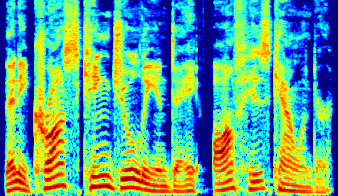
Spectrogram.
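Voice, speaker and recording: A man's voice: mid-range voice, very animated, a little slow, fairly bright tone, dry recording, studio quality. A man reading a scripted children's story as its narrator.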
